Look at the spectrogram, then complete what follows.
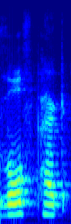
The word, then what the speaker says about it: Vulfpeck: oh yeah this is Matt O'Leary and you guessed it it's a review the new volt Peck album mr. finish line the phonetic spelling of the German pronunciation of Wolfpack and if you haven't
